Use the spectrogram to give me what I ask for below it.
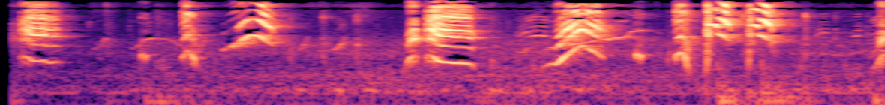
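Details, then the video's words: Pet parrot starts talking on seeing a phone, giving a run of harsh, speech-like harmonic squawks and chattering bursts with rising and falling inflections, short pauses between phrases, indoors. "Mummy ka intelligent nd pyara mithu ❤️ phone dekhte hi bolna shuru kr deta hai"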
